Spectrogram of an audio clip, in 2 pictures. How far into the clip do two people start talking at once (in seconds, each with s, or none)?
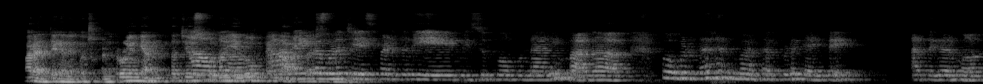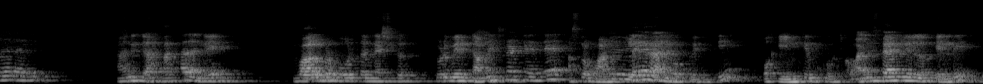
2.0 s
